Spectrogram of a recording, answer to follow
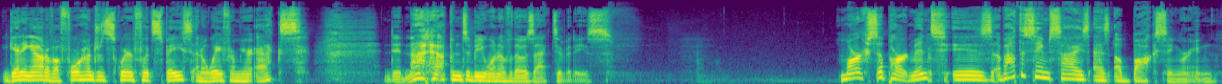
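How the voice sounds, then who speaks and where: A wry, reflective man talks through the end of a relationship in a hesitant, thoughtful way. His voice sits at an ordinary middle pitch. The sound is dry and close, with no room around it. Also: sing-song, normal speed, fairly bright tone, no echo. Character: wry man newly split from his partner. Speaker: narrator of an audio drama. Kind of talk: first-person audio drama monologue.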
